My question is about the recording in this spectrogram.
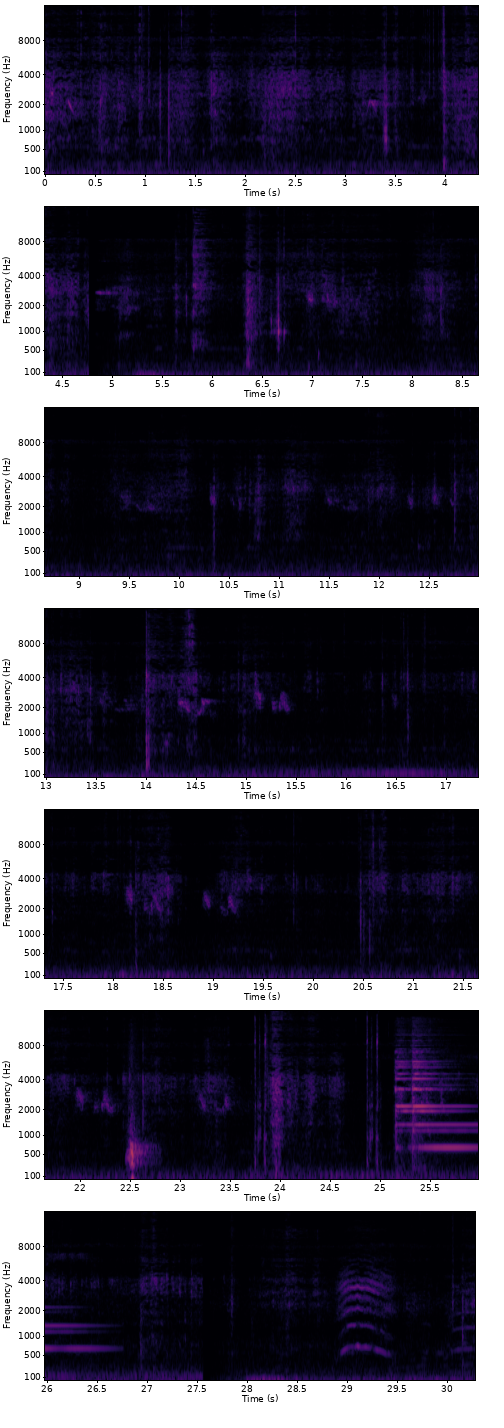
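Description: Spinach leaves being snapped off and rustled by hand: faint, scattered crisp snaps and rustling. About five seconds before the end, a brief ringing tone sounds for about a second.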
